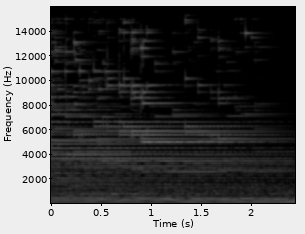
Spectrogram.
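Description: Intro music: sustained held chords with a high, glittering chime-like shimmer on top, the shimmer thinning out near the end.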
